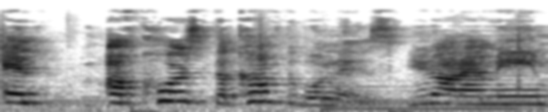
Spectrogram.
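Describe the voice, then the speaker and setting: A woman's voice with clear music in the background. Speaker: fitness apparel reviewer. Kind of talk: casual vlog chat. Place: home room.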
